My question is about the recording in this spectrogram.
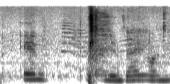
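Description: A person's voice: a short vocal sound, a click, then one long drawn-out vocal sound, heard as laughter breaks out.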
